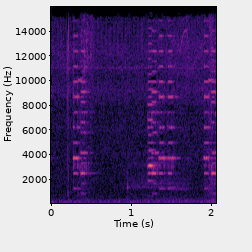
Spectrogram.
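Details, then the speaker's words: iLife V5 robot vacuum, a couple of days old, cleans two hours after overnight charges but beeps in quick short high bursts about every second while charging and flashes lights; it does charge, cause unknown. "but when it comes charging beeps it does charge but there's something wrong with it"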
